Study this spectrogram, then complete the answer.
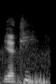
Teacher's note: On a tendance souvent à ne pas prononcer le L.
